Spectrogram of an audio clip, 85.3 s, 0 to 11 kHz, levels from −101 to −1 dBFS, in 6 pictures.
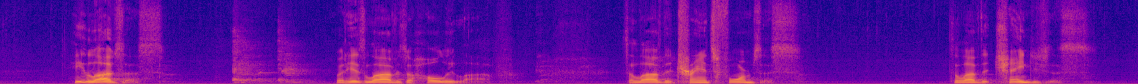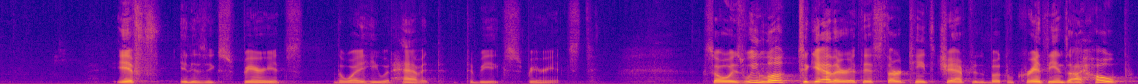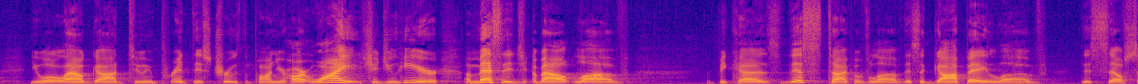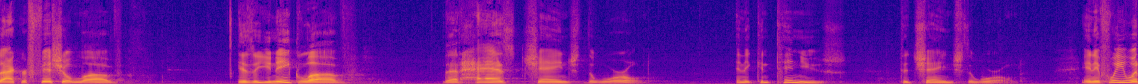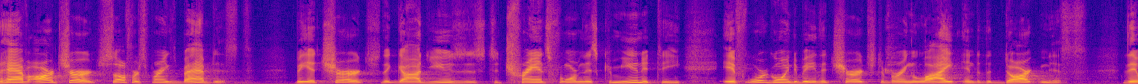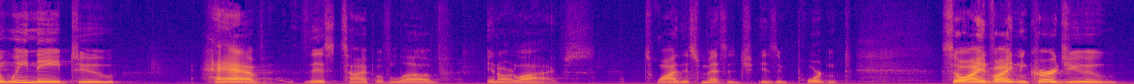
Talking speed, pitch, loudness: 110 wpm, 130 Hz, -23 LUFS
